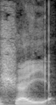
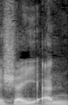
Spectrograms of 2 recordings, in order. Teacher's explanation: jadi dibaca dua harakat panjangnya. Kemudian tanwinnya dirubah menjadi fathah. Ini dirubah menjadi fathah. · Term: mad iwat, mad iwad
